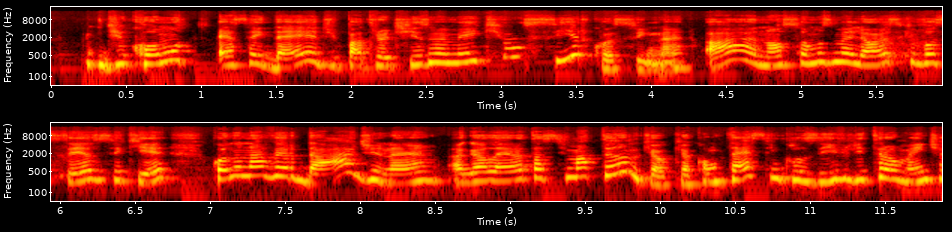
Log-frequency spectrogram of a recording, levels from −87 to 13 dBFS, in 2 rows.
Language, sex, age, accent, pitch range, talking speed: Portuguese, female, 20-39, Brazilian, 205-295 Hz, 195 wpm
